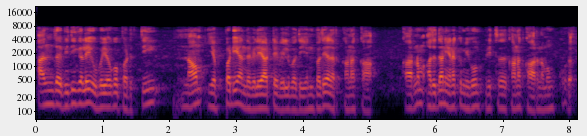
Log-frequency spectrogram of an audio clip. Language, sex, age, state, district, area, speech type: Tamil, male, 18-30, Tamil Nadu, Madurai, urban, spontaneous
